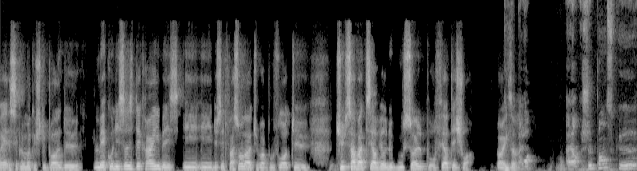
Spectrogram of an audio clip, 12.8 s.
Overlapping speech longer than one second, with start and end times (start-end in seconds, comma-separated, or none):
none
